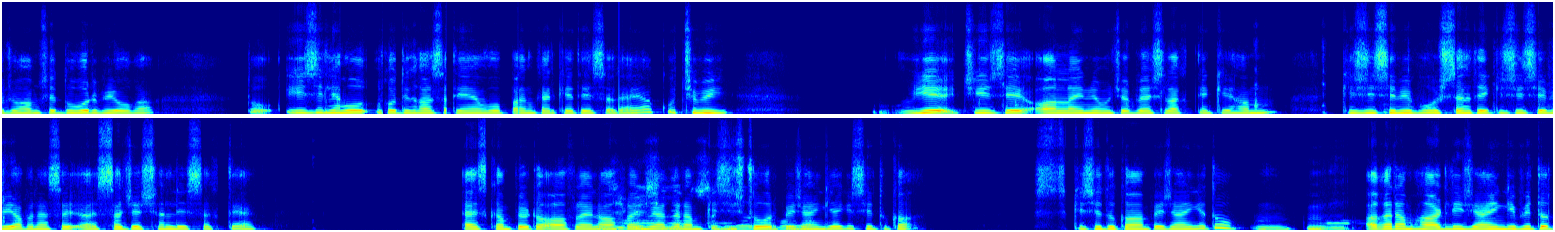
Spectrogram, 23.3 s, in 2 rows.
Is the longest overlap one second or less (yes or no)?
no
